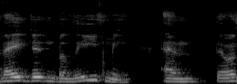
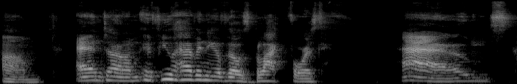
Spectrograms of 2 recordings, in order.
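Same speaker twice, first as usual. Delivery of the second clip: flamboyant customer; 3 semitones higher, 7 dB louder than usual. Retold or imitated. Regular walking in to order venti coffee, flamboyantly. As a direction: imitate an over-the-top effusive regular. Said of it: "he would say it like that every time".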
